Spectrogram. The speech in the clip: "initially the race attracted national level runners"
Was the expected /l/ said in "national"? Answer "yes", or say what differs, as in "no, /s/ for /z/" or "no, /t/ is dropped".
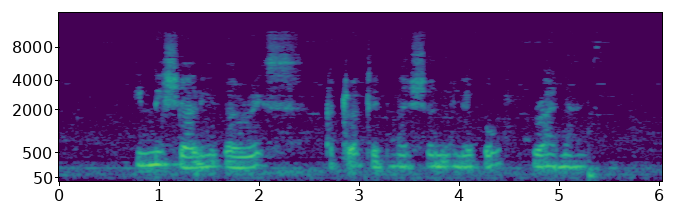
no, /n/ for /l/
